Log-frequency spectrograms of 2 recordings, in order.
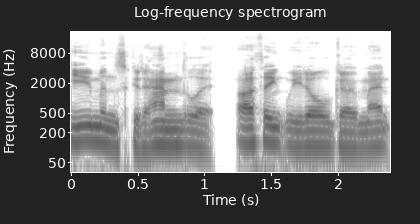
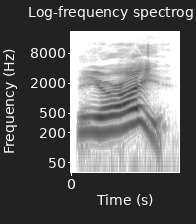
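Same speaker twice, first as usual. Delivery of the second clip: startled mock reaction; 10 semitones higher, 6 dB louder than usual. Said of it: "Just imagine".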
